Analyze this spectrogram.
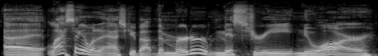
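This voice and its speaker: A man's voice: medium pitch, very animated, normal speed, dry recording, clean studio sound. A young man co-hosting a film podcast, easygoing and chatty with many fillers. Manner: easygoing, filler-heavy, laughs often. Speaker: podcast co-host. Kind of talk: casual film discussion.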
